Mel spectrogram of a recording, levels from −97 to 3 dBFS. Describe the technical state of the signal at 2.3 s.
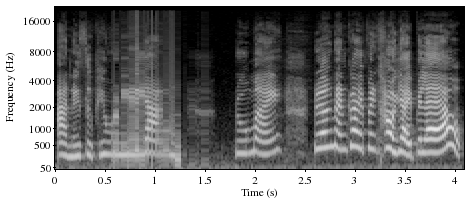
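At 2.3 s the speech signal is intact, with no dropout, clipping, glitch or other technical fault.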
